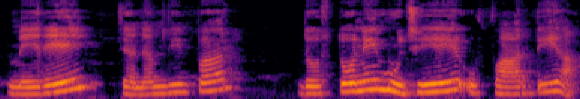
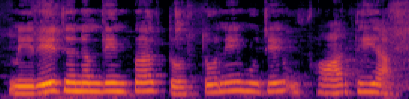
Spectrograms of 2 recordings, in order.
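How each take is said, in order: First: The stress is on मुझे. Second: The stress is on उपहार.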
